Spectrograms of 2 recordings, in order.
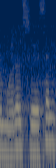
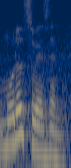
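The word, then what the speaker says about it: moral suasion: Second, इसका तो pronunciation ही बहुत महंगा पड़ता है बच्चों के ऊपर, कोई मोरल सुएजन कहता है, कोई मोरल सुएसन कहता है। इसका असली प्रोनाउंसिएशन है मोरल सुएजन।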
